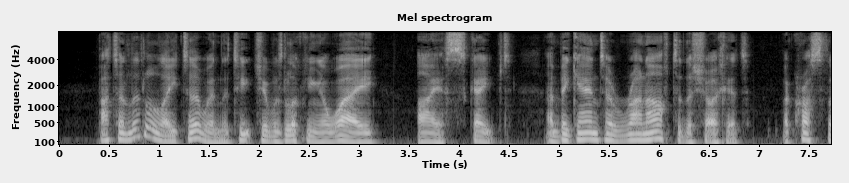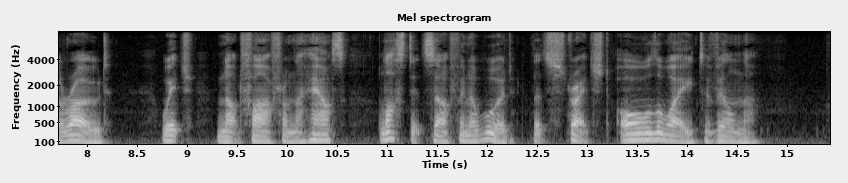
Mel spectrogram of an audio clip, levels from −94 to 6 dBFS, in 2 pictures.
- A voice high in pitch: No, low, 105 Hz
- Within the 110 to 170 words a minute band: Yes, average, 155 wpm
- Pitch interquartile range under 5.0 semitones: No, average, 5.3 semitones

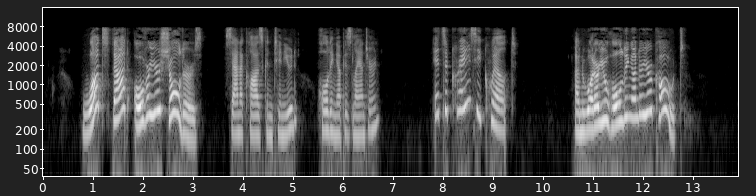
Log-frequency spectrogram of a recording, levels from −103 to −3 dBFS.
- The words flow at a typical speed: No, slow, 105 wpm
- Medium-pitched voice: No, high, 235 Hz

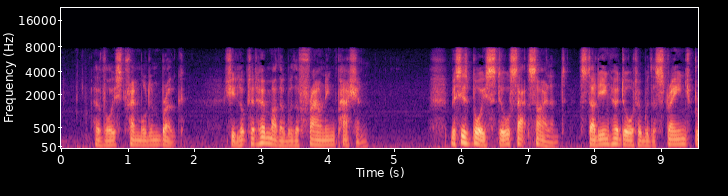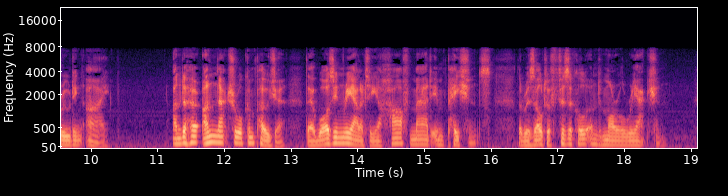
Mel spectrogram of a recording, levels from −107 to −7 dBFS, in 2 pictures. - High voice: No, very low, 95 Hz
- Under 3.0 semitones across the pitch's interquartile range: No, average, 4.1 semitones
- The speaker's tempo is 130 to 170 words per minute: Yes, average, 145 wpm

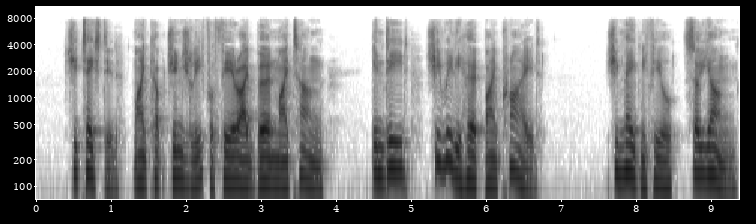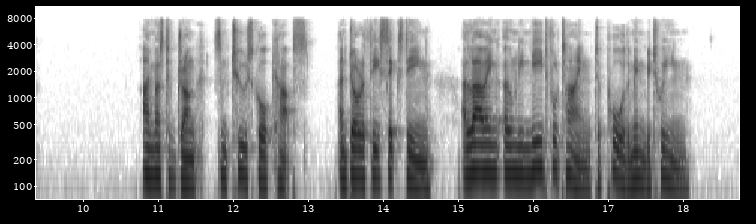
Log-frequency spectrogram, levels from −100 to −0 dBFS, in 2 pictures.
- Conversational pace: Yes, average, 155 wpm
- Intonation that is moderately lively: No, wide, 6.1 semitones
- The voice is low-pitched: Yes, low, 120 Hz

